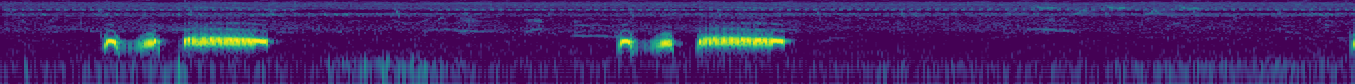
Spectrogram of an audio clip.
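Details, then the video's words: Spotted dove cooing at speed to stimulate lure birds and train novice decoys: two full phrases of two quick notes and a drawn-out coo, with the start of a third at the end. "chim cu gáy thúc gù tốc độ căng lửa kích mồi tập bổi cực mạnh"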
